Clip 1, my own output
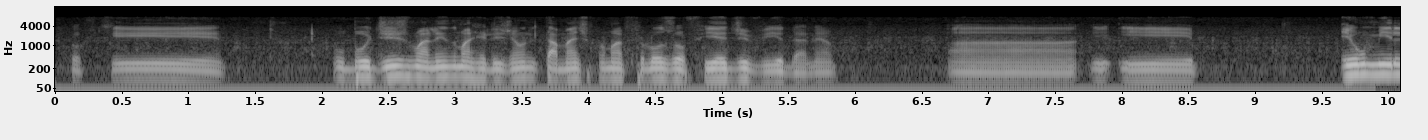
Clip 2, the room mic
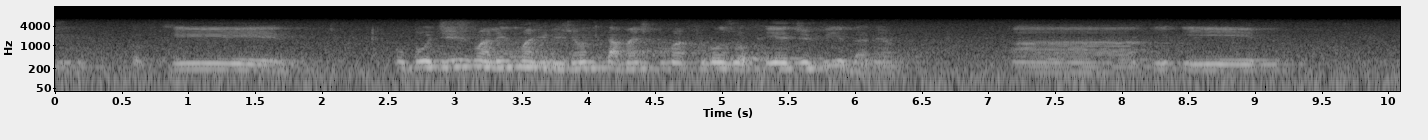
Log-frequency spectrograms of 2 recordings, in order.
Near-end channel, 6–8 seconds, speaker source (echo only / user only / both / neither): echo only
